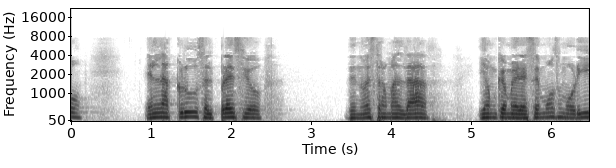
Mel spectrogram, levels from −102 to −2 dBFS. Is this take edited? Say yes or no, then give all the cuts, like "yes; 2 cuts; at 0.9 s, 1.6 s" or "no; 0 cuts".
no; 0 cuts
